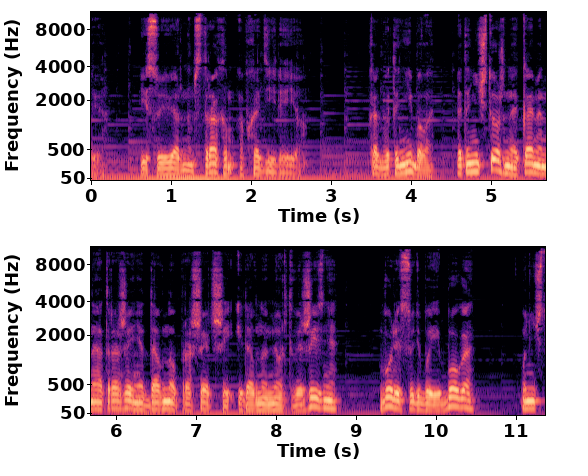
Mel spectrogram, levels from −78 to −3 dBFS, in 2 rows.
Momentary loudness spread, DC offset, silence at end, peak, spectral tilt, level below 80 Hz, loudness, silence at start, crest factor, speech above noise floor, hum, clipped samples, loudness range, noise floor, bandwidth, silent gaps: 15 LU; under 0.1%; 0 s; -2 dBFS; -6 dB/octave; -32 dBFS; -18 LUFS; 0 s; 16 dB; 31 dB; none; under 0.1%; 4 LU; -48 dBFS; 11 kHz; none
